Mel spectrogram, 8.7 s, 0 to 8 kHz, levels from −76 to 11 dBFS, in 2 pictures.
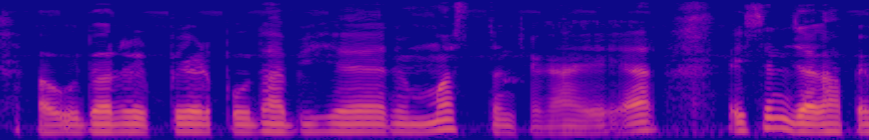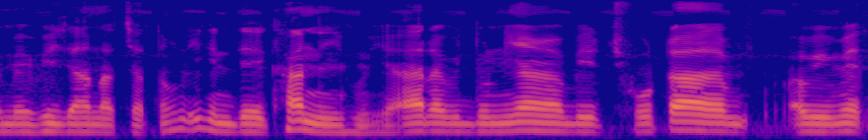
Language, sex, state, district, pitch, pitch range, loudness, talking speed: Hindi, male, Chhattisgarh, Balrampur, 120 Hz, 115-125 Hz, -27 LUFS, 200 wpm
